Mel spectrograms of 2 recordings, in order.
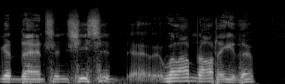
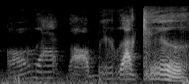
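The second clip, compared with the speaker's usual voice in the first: tiny, squeaky duck character voice, very high; 9 semitones higher, 4 dB quieter than usual. Recreating a radio bit with a duck at the microphone, in the little Webster duck voice. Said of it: "the little duck voice I do".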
